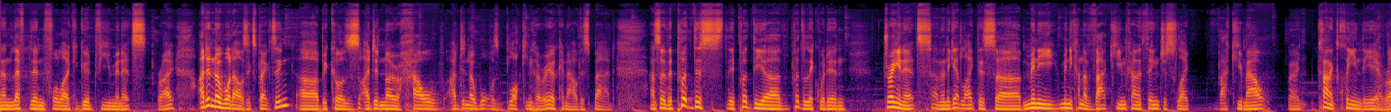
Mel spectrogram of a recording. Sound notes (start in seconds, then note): none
